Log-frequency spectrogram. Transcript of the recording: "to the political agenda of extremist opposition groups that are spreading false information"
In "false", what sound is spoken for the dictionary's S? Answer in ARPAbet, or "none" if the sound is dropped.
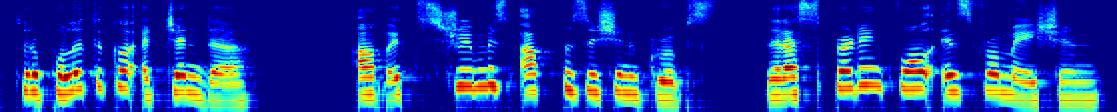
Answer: none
